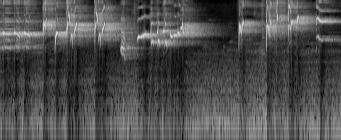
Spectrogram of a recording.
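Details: Varied song of an Oriental magpie-robin, played to stir silent kept birds into singing: rapid sequence of bright whistles, swooping slurs and trills, with a brief pause before a new burst of high notes.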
